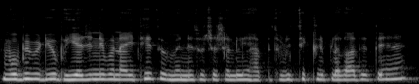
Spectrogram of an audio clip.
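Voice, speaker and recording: A woman, around her thirties, chats through a casual vlog voice-over. Her voice sits fairly high but is very soft-edged and mellow. The melody stays quite flat as she speaks directly to viewers, often circling back over the same point. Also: quick pace. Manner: chatty, repetitive, addresses viewers directly. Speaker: vlogger.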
